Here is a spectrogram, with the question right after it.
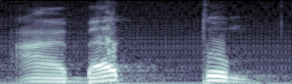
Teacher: Abadtum dibaca langsung kepada huruf ta, karena dal dan ta itu sama-sama di makhraj yang sama atau di tempat keluarnya huruf yang sama. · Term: idgham mutajannisain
